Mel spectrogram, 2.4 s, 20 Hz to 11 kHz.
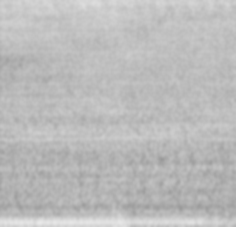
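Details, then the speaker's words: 2009 Mustang GT 4.6 V8 after cam, lifter and phaser work: steady, even idle with only loud fast injector ticking; no more lifter tap, valvetrain healthy. "which is I can hear there's no more lifter tap all you hear is just the uh injectors the loud injectors on these engines which they are pretty loud"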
